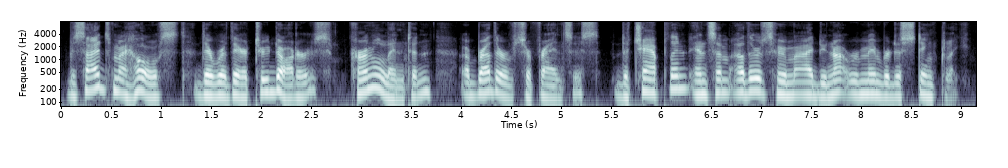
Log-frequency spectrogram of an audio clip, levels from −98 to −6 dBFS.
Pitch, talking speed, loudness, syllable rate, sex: 155 Hz, 170 wpm, -19 LUFS, 5.1 syllables/s, male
